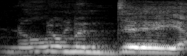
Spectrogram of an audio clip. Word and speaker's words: Norman B: It's spelled Norman B, but it's pronounced Normandy.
